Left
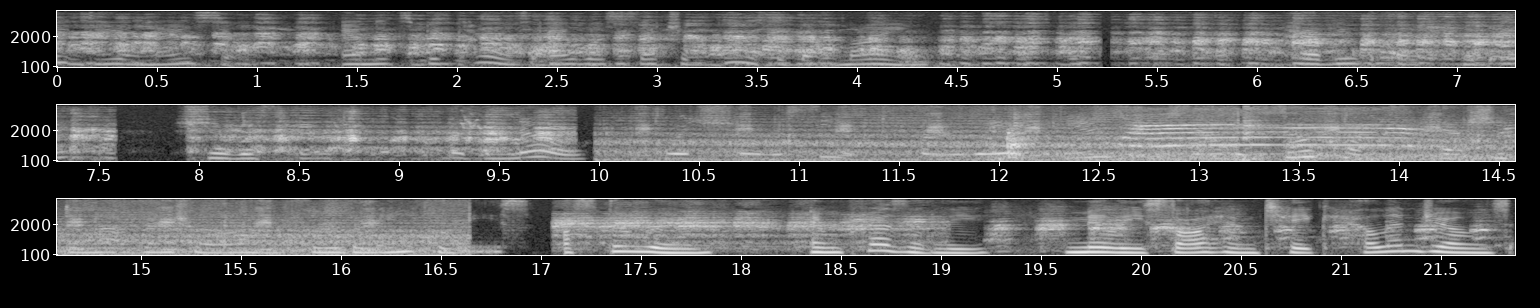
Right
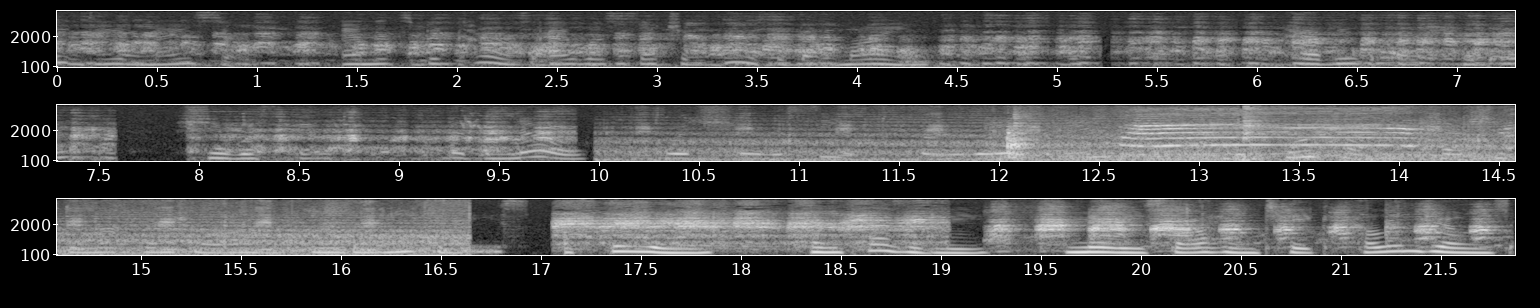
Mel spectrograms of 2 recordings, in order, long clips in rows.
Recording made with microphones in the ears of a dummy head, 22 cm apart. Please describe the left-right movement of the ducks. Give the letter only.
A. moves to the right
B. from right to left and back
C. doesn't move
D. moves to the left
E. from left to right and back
A.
